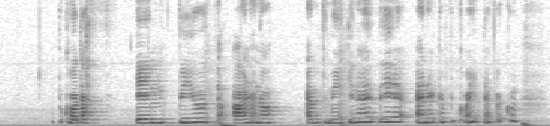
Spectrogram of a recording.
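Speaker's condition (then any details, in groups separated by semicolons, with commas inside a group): Profound deafness; cochlear implant two years ago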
